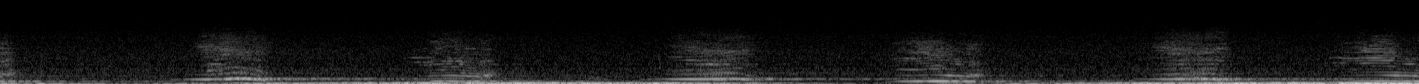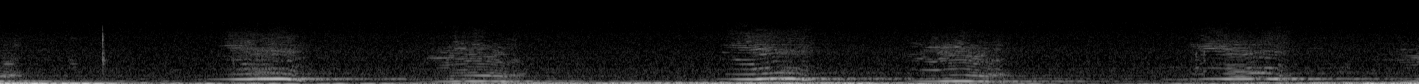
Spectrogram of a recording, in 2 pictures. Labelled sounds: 2.0	2.4	humpback whale, 1.7 to 2.4 kHz
4.0	4.7	humpback whale, 0.80 to 1.4 kHz
6.6	7.5	humpback whale, 0.90 to 2.4 kHz
8.9	9.5	humpback whale, 1.2 to 3.0 kHz
13.3	14.0	humpback whale, 0.96 to 2.1 kHz
16.4	17.2	humpback whale, 1.6 to 2.4 kHz
18.5	18.8	humpback whale, 1.2 to 1.4 kHz
19.0	19.4	humpback whale, 0.99 to 1.7 kHz
21.4	22.3	humpback whale, 1.5 to 2.6 kHz
23.4	24.1	humpback whale, 1.0 to 2.4 kHz
26.1	27.0	humpback whale, 1.2 to 2.6 kHz

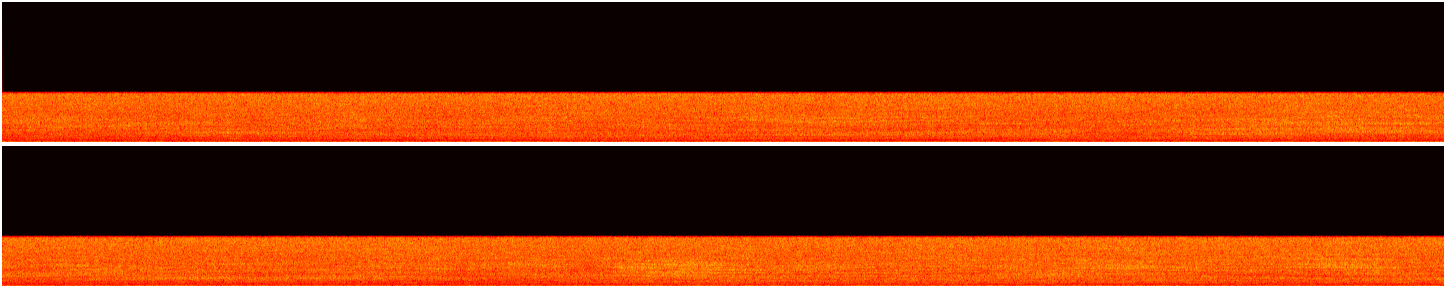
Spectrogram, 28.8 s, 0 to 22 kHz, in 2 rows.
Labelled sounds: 7.3	7.6	vessel noise, 1.9 to 2.0 kHz
16.1	16.4	vessel noise, 1.2 to 1.4 kHz

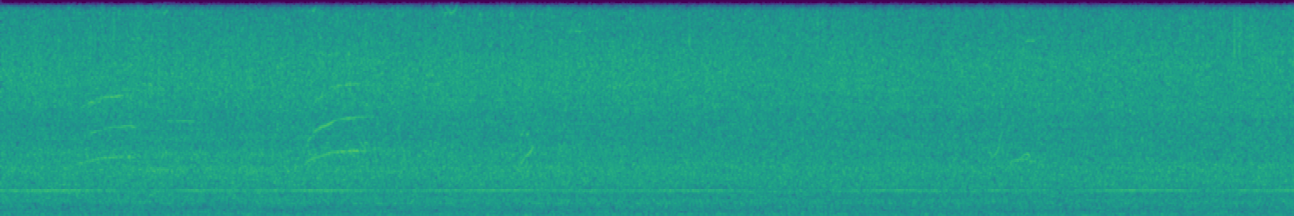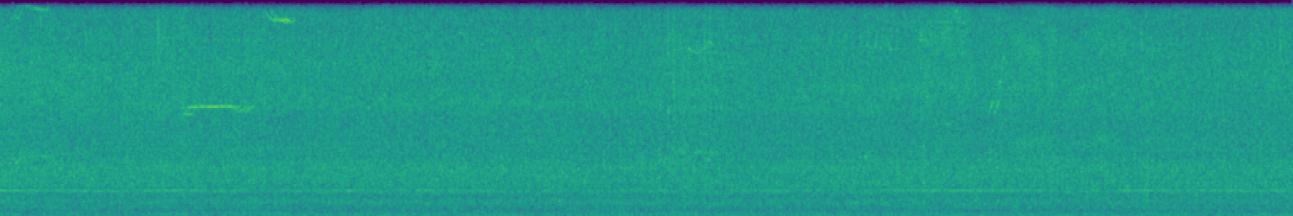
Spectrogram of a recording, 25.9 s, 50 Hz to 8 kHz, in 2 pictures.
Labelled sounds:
0.8	1.4	killer whale, southern resident, 2.2 to 4.5 kHz
3.0	3.7	killer whale, southern resident, 2.1 to 4.4 kHz
14.7	15.4	killer whale, southern resident, 3.5 to 4.8 kHz

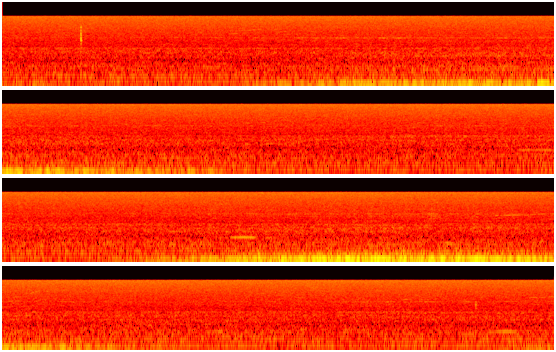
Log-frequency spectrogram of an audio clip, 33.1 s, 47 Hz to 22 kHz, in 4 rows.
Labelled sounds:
3.7	3.9	humpback whale, 2.7 to 3.0 kHz
24.0	24.4	humpback whale, 1.4 to 1.5 kHz

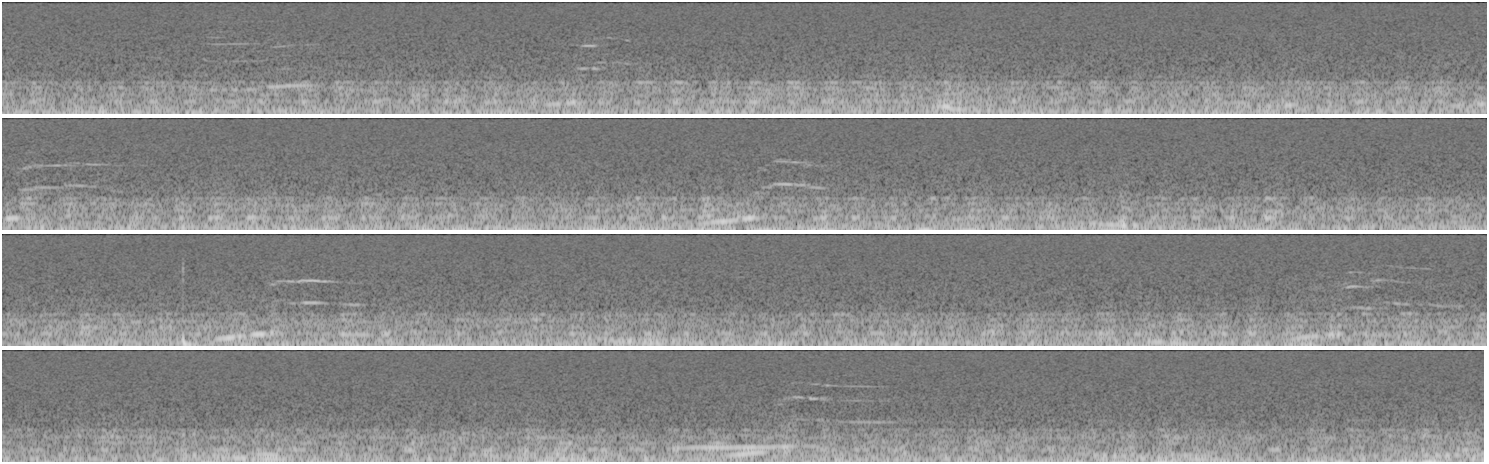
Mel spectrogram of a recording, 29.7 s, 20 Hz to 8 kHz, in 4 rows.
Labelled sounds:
1.0	1.4	humpback whale, 2.6 to 2.8 kHz
8.5	9.0	humpback whale, 1.0 to 2.5 kHz
11.2	11.6	humpback whale, 1.1 to 2.8 kHz
16.2	16.7	humpback whale, 1.1 to 2.5 kHz
21.7	22.0	humpback whale, 2.2 to 3.6 kHz
26.2	26.8	humpback whale, 0.99 to 3.5 kHz

